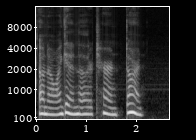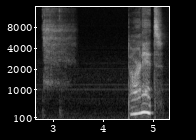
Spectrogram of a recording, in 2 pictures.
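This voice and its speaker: A woman's voice: on the high side, fairly even intonation, slow pace, mellow. A woman reading a visual novel aloud as a let's play host, breaking off into chatty asides and playful self-corrections. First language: English.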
